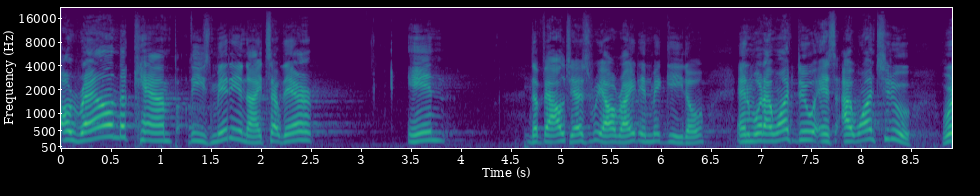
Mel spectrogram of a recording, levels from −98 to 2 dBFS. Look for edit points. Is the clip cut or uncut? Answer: cut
